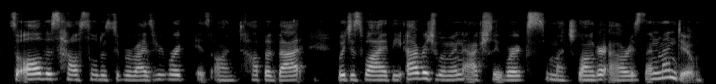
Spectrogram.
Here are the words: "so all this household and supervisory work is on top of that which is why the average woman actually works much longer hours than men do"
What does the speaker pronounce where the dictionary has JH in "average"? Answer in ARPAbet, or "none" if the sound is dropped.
JH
